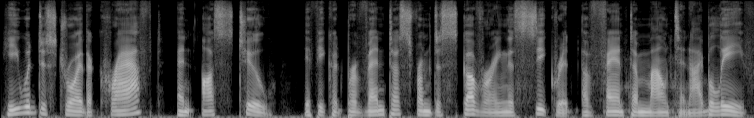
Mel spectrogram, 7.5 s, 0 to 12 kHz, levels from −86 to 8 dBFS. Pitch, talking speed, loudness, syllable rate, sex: 105 Hz, 175 wpm, -22 LUFS, 4.7 syllables/s, male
